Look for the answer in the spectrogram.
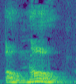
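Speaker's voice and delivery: low, deadpan oh no; low deadpan sigh of dismay; flat disappointed. Retold or imitated. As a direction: let down, dry. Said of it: "she'd be like".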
